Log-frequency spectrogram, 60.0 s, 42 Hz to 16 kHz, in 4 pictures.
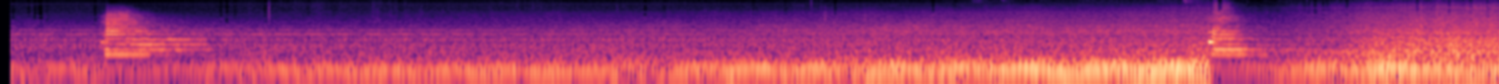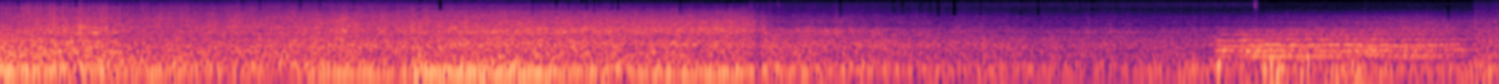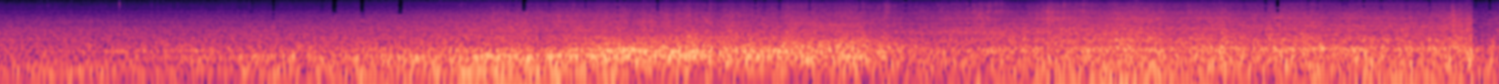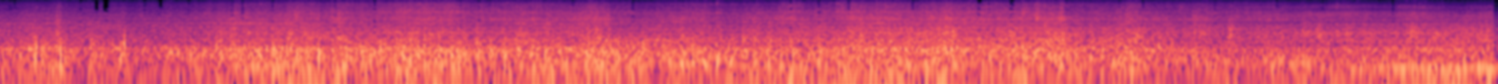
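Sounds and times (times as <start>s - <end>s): diesel locomotive throbbing: 0.1s - 59.9s
train wheels rushing past: 0.2s - 59.9s
train horn blasts: 0.5s - 5.4s, 12.0s - 13.0s, 27.1s - 29.8s.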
